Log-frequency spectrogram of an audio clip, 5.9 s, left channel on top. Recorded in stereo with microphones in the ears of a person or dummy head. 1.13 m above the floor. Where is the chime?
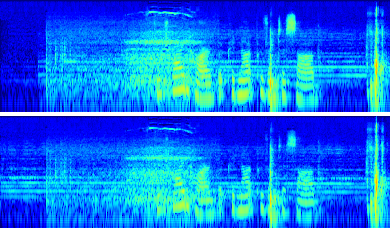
I don't hear a chime.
